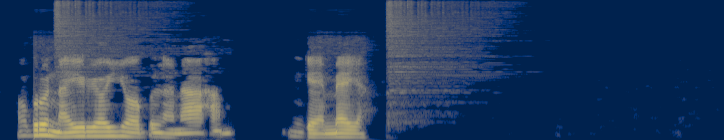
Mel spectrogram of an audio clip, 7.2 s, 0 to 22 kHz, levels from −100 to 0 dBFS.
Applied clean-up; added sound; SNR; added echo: classical method Wiener filter.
